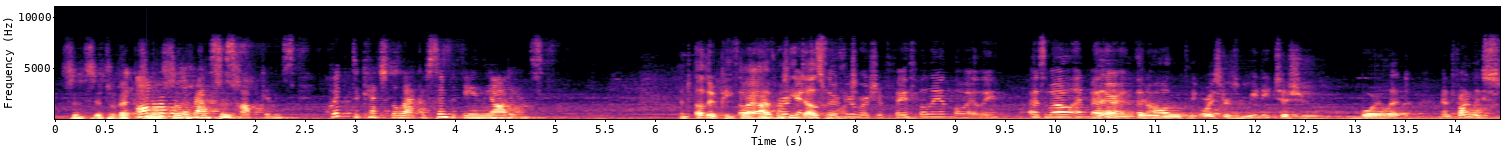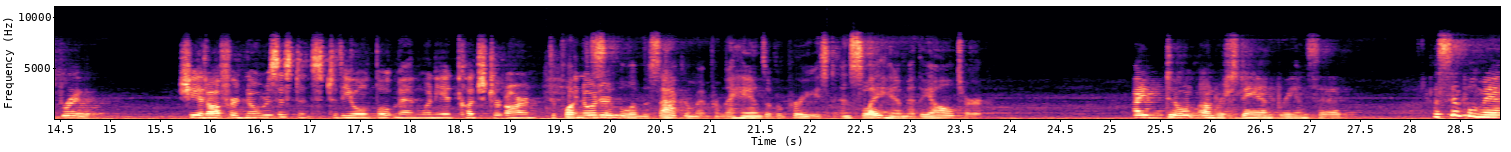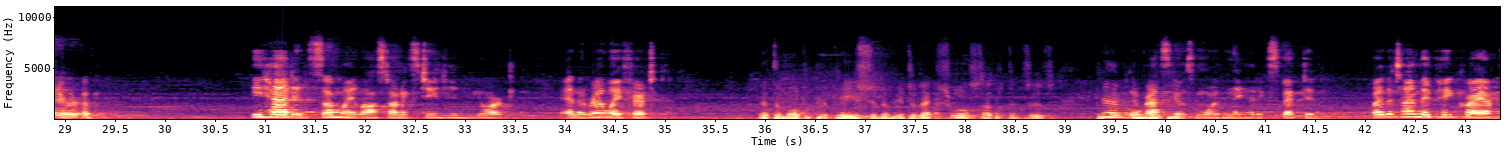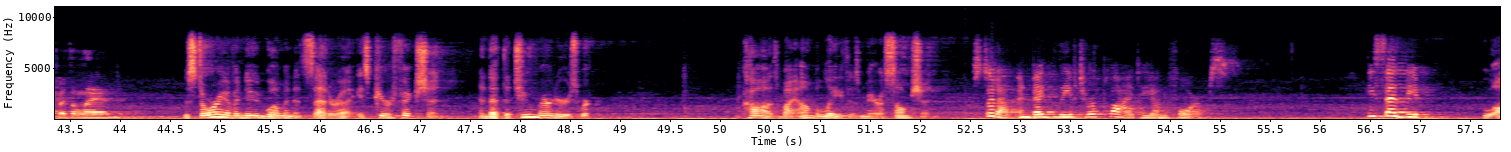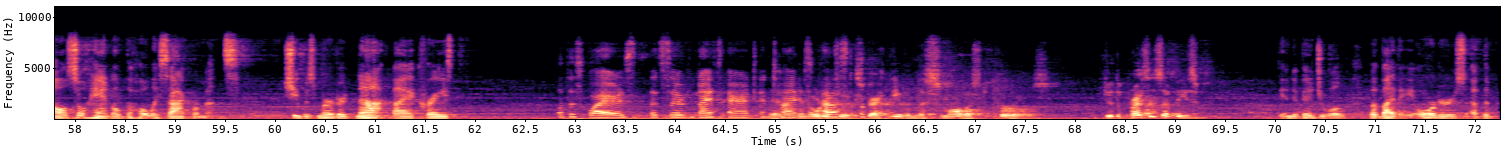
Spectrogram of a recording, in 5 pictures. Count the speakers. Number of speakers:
nine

